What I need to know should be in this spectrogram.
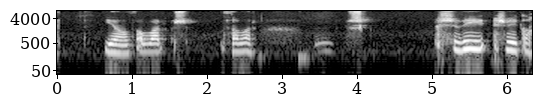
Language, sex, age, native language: Icelandic, male, 10, Icelandic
